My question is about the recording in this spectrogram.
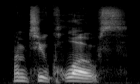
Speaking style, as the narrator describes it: he rumbles ... heart beating like a trapped bird

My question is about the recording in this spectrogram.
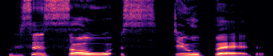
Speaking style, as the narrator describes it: Jiang Cheng moaned, her hands over her face to hide her tears

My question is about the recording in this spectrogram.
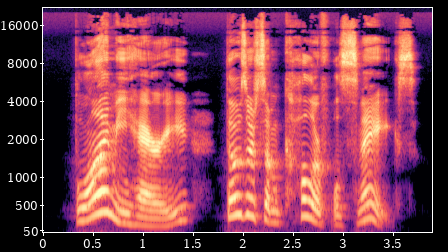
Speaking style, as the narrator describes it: George exclaimed

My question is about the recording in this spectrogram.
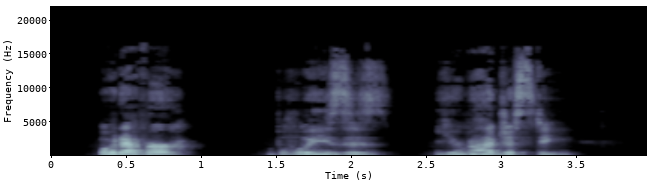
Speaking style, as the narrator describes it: He took a couple gulping breaths and said, in jerky gasps

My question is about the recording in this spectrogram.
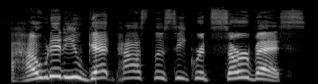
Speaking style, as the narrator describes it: He yelled

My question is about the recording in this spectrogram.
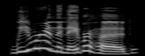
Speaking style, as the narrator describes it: she says brightly

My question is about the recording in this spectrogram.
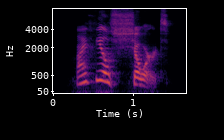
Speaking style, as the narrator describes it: Harry muttered

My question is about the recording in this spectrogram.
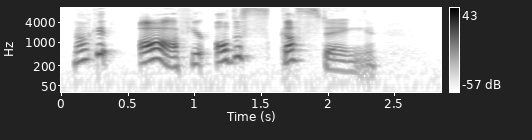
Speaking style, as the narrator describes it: Sanji hisses

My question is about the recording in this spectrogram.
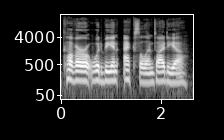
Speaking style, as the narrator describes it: he says dryly

